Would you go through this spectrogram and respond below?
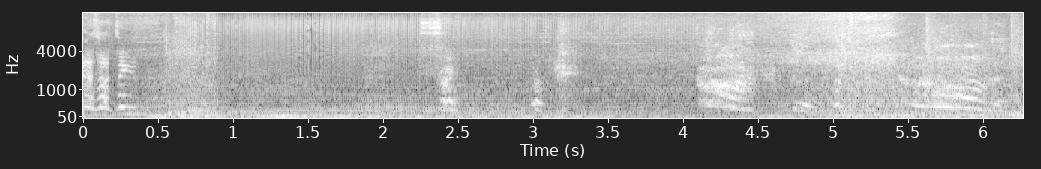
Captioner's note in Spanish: Gritos y quejidos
